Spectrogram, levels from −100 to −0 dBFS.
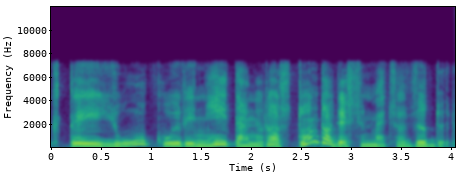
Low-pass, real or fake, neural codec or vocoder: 7.2 kHz; real; none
